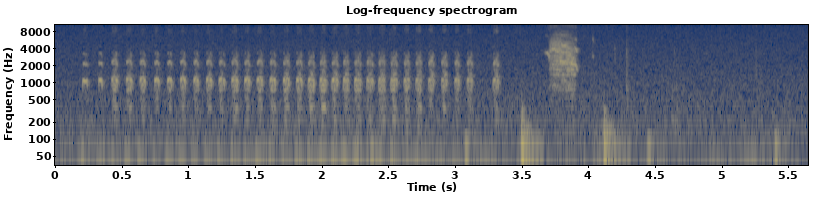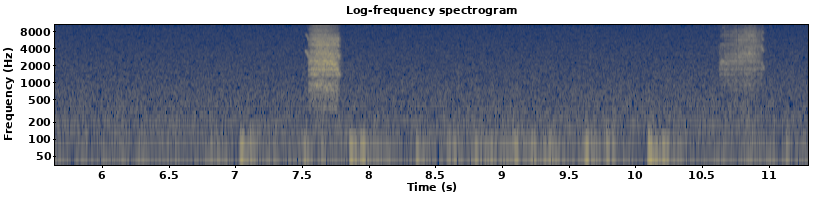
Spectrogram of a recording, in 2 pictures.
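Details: Nest box barn owls at Ságvár, Hungary, on May 4, 2024, the mother feeding seven owlets. A rapid run of pulsed, buzzy notes over three seconds, then three separate harsh hisses spaced several seconds apart.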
